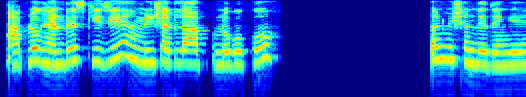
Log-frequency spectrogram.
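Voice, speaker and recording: A woman teaching an online Tajweed class, drilling letter sounds slowly and quizzing her students. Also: high voice. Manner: asks the class questions and answers them.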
